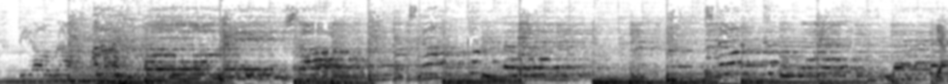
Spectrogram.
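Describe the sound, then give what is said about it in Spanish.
A full rock song plays loudly and continuously, with heavy bass, driving drums and layered guitars and vocals filling the whole stretch. “ya, el segundo tema y suena así.”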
